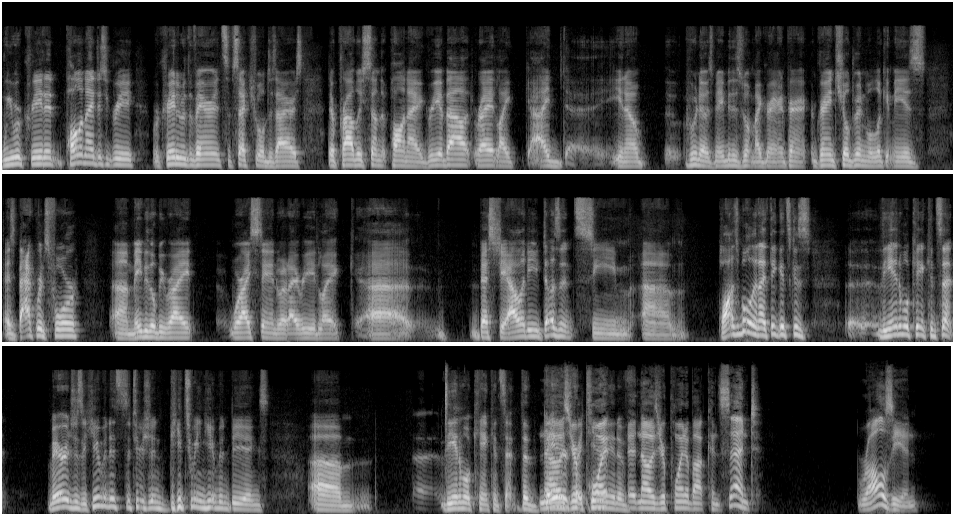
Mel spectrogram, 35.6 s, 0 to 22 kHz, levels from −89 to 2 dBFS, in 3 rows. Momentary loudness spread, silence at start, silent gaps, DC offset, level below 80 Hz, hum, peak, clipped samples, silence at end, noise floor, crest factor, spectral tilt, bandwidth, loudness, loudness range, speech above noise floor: 15 LU; 0 s; none; under 0.1%; -60 dBFS; none; 0 dBFS; under 0.1%; 0.45 s; -76 dBFS; 20 dB; -5 dB/octave; 14 kHz; -20 LUFS; 6 LU; 57 dB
